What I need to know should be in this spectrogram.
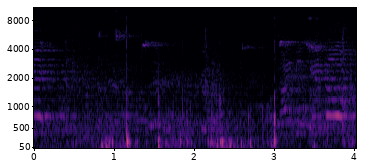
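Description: A basketball bounces on a wooden court.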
